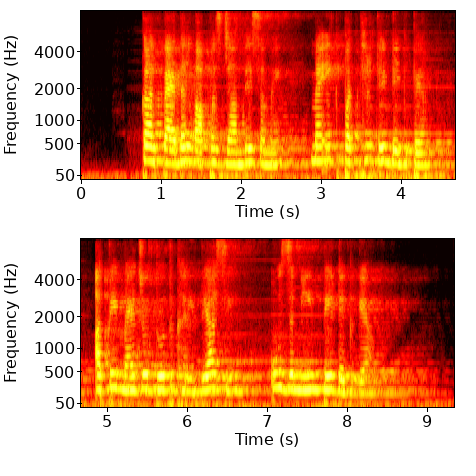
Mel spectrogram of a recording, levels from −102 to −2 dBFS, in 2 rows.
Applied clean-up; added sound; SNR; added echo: neural separator model SepFormer DNS4.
